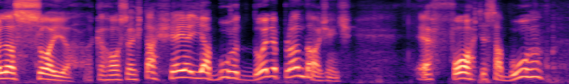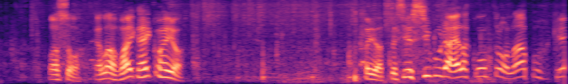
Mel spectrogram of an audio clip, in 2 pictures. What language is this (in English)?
Portuguese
